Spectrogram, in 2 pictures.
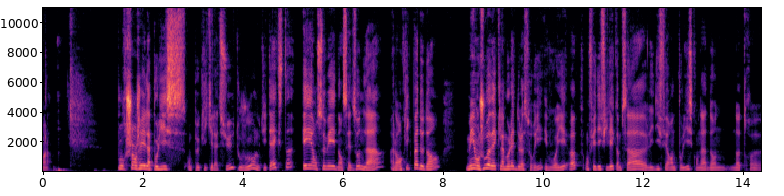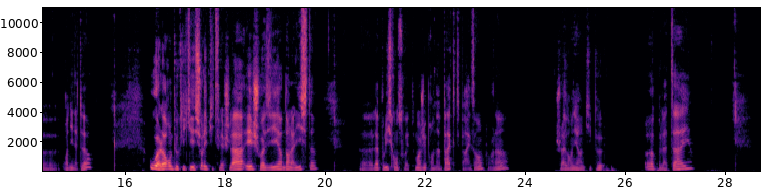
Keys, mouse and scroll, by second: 3.6 click, 9.3 scroll down 2, 10.1 scroll down 2, 10.8 scroll down 2, 11.4 scroll down 2, 12.8 scroll down 2, 14.6 scroll down 2, 15.4 scroll down 2, 16.0 scroll up 2, 17.8 click, 18.8 click, 19.6 scroll up 2, 20.4-21.2 scroll up 4, 22.3 click, 24.7 click, 25.7-26.9 ctrl+drag, 27.3 click.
